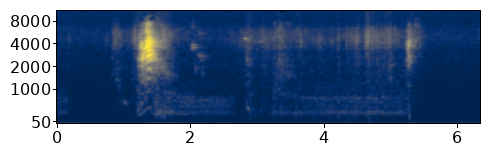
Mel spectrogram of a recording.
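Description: A dog scrambles and paws at a soft blanket, rustling the fabric.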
